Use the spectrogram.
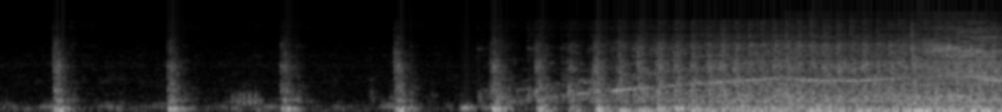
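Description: Sewing machine quilting the border of a bench pillow, starting with a few separate clunks and short stitching bursts, then settling into a steady fast close-up whirring run that continues to the end.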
